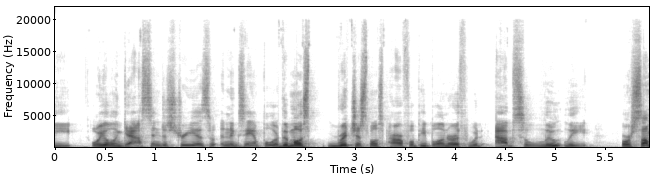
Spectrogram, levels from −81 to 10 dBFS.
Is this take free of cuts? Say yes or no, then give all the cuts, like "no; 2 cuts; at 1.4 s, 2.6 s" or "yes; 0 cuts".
no; 1 cut; at 2.2 s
